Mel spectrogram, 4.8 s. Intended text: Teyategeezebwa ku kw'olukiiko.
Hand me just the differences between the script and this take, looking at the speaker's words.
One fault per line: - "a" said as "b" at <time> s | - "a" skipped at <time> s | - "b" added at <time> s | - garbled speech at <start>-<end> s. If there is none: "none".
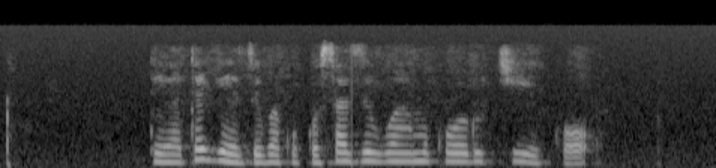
- "kusazibwamu" added at 2.0 s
